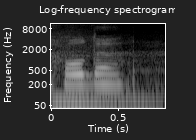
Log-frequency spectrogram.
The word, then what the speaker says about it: Huldah: What do Anna, Hudah, Miriam, and Deborah all have in common? Am I saying that right? – Is it Huldah? – I don't know. – Is there an L in it? – Yeah, but it's...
